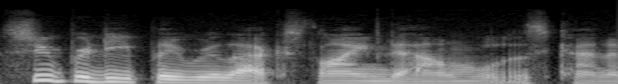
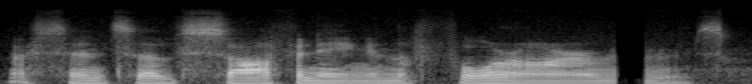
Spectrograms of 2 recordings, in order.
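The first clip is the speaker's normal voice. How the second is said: guided meditation. Acted. Meditation teacher guiding listeners through a seated relaxation, guided meditation. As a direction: ease them gently through each phrase, leaving space between.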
